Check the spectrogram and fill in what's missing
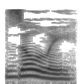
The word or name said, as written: zolle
